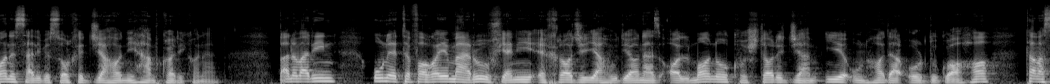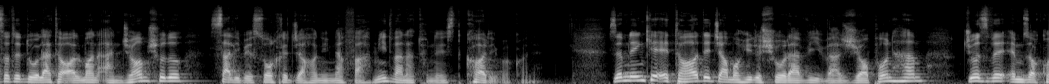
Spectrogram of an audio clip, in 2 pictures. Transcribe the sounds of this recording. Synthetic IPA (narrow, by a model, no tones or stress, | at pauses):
ɒːne̞sæliːbe̞so̞ɾxe̞d͡ʒæɦɒːniːɦæmkʰɒːɾiːkʰo̞̰næ̰nd̪̥ | b̥æ̰nɒːbæɾiːnuːne̞t̪ʰːe̞fɒːɣɒːje̞mæʔɾuːfjæːniːʔe̞xɾɒːd͡ʒe̞jæɦuːd̪ijɒːnæzɒːlmɒːno̞kʰo̞ʃt̪ɒːɾe̞d͡ʒæmiːje̞ʔuːnɦɒːd̪æɾoɾd̪uːɡɒːhɦɒː | t̪ʰævæsːot̪ʰe̞d̪oːlæt̪ʰeɒlmɒnæ̰nd͡ʒɒːmʃo̞d̪o̞sæliːbe̞so̞ɾxe̞d͡ʒæɦɒːniːnæfæ̰hmiːd̪vænæt̪ʰuːne̞st̪kʰɒːɾḭːbo̞̰kʰo̞̰ne̞ | ze̞mne̞iːŋcʰe̞ːt̪ʰːeɦɒːd̪ed͡ʒæmɒːɦiːɾe̞ʃoːɾæviːvæʒɒːpʰo̞nɦæm | d͡ʒo̞zve̞ʔemzɒːkʰo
